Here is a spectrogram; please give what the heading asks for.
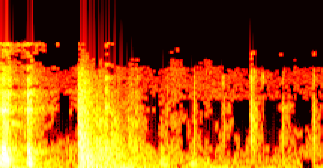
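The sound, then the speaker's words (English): A door opens with a woody knock and rattle, followed by a few softer bumps and creaks that fade out over about two seconds. “I knew that door was going to open. I felt it.”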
